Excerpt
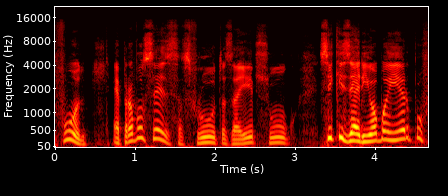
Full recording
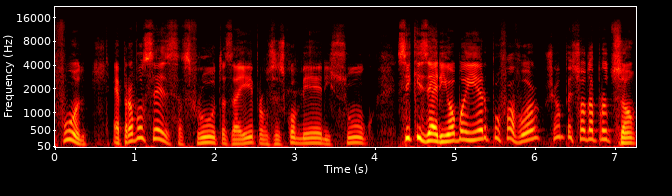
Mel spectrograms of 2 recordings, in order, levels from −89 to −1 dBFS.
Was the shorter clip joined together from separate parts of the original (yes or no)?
yes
